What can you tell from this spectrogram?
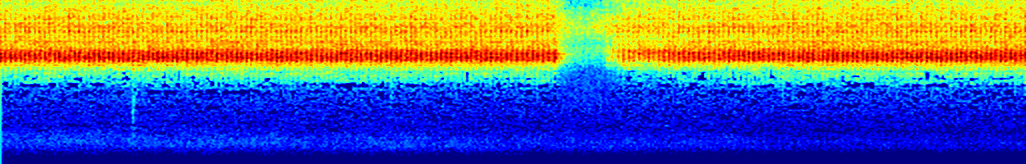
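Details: Grasshoppers sing a constant, sizzling, high trill of rapid pulses, with no music. It breaks off briefly midway, then swells back to full strength.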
